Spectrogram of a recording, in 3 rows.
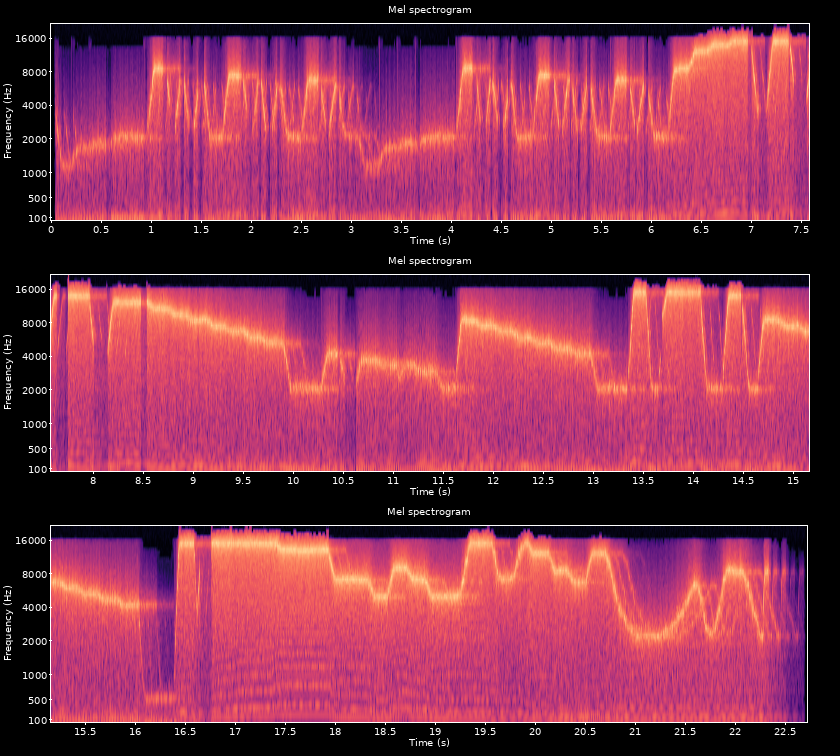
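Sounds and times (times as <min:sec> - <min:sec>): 
Roland JP-8000 synthesizer: 0:00.1 - 0:22.7.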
